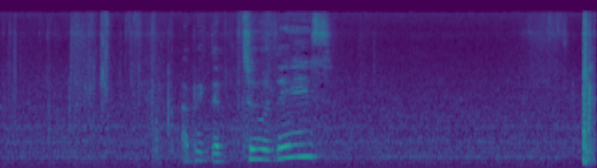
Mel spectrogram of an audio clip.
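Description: A sheet of card rustles as it is lifted.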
